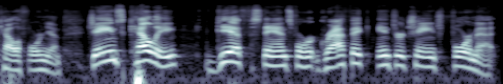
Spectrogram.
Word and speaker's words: GIF: Garrett Dusman says, "The gentleman that created GIF said himself that it's pronounced with a J sound. GIF, just like peanut butter.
